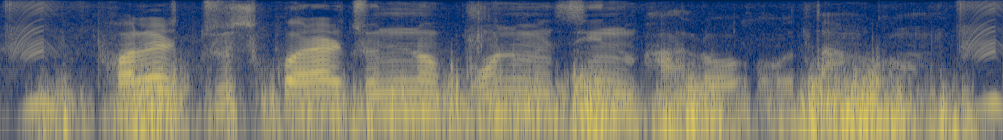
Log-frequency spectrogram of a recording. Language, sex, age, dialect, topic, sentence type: Bengali, male, 31-35, Western, agriculture, question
